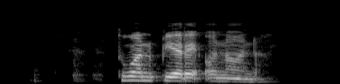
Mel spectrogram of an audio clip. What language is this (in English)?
Luo (Kenya and Tanzania)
